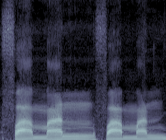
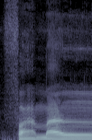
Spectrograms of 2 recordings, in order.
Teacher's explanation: karena dia didengungkan, sehingganya di bagian man itu suaranya tuh kita tahan. Kita panjang sejenak, kita gunakan, kita dengungkan.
